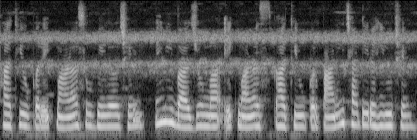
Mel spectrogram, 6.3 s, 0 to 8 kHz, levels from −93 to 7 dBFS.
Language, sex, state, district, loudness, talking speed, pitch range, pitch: Gujarati, female, Gujarat, Valsad, -16 LUFS, 155 wpm, 195-215 Hz, 200 Hz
